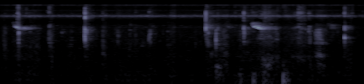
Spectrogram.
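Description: Faint close-up eating sounds: wet chewing clicks and smacks, then soft knocks and rustling as grilled chicken is pulled apart by hand in a stone mortar bowl. A bird chirps twice in the background, a short falling chirp each time.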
